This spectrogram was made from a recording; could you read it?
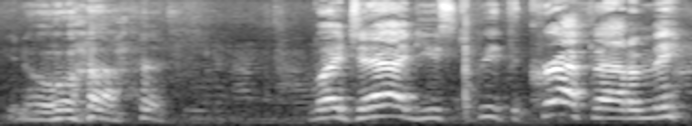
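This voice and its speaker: Woman acting out a loud, wounded, belligerent father. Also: a little high, close to an everyday voice. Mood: falsely jovial. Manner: bellowing, pleading, quick to anger.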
